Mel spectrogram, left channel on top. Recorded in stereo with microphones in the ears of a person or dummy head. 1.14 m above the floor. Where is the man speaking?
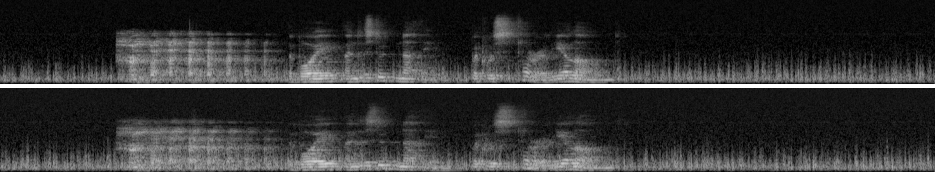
55° left (ahead or behind), 1.7 m.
